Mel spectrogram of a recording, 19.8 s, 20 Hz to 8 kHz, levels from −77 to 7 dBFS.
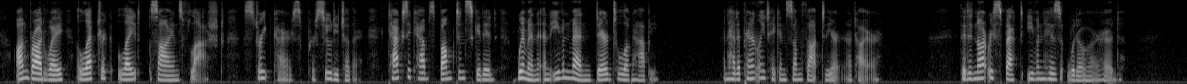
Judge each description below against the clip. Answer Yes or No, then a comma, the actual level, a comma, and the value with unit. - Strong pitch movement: No, average, 3.4 semitones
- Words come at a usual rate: No, slow, 120 wpm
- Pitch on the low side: No, high, 195 Hz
